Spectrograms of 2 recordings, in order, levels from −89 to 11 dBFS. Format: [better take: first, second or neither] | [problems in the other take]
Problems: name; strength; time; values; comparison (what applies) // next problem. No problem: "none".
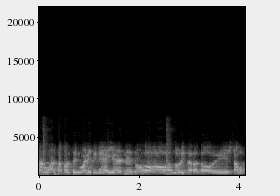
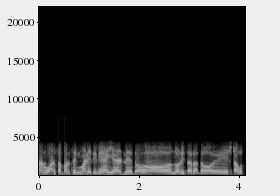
second | noise reduction (neural separator model SepFormer DNS4)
